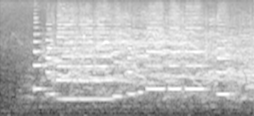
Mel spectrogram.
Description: The Dixie horn used in One Armed Bandit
